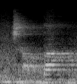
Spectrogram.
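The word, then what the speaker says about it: חטאת: los originales, esta palabrita pecado significa o se pronuncia chatá.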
